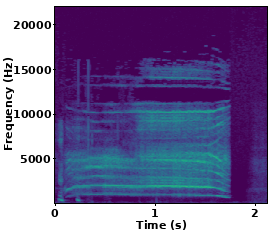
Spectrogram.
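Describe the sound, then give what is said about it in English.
A goat lets out one long, loud, strained bleat lasting nearly two seconds, preceded by a couple of short soft bumps and then silence. “Someone sent me a goat through the mail the other day”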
